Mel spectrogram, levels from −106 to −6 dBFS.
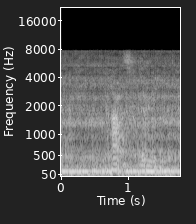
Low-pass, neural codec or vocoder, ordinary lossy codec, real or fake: none; codec, 16 kHz, 4 kbps, FunCodec, trained on Chinese and English, 50 frames a second; none; fake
